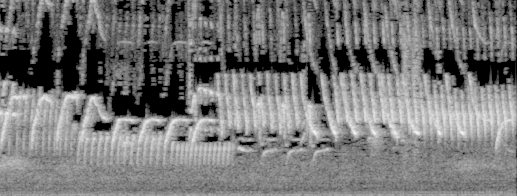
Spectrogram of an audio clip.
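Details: Canary song from Islamabad, Pakistan, with looping whistled notes, a rapid rolling trill, then bright chattering phrases high in pitch, with constant low background rumble.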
